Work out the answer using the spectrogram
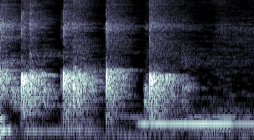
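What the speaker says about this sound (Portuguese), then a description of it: "Aplauda Jesus nesta noite bem forte." A church congregation at a communion service claps hard in a few slow, loud, unison strikes, each sharp hit followed by a short decay, with a low sustained tone entering near the end.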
